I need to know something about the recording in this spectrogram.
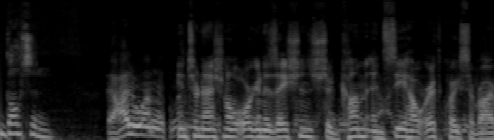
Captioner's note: through translator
